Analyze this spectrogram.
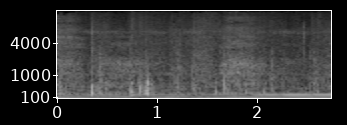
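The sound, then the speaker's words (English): Footsteps of people running: a few sharp footfalls, closely grouped early on, then fainter steps over a steady low hum. “Just keep running. We've been running for a long time. I can't go any further.”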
